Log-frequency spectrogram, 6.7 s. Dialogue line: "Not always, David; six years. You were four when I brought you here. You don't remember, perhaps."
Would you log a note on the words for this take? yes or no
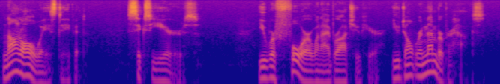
no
